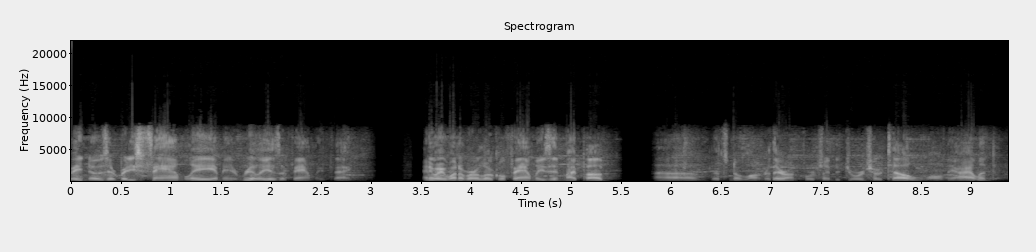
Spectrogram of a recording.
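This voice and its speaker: Over a quiet background, a man with an American accent uses a normal speaking voice at a fairly low pitch. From New York. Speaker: pool commentator. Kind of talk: live commentary with casual chat. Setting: live stream at a pool hall.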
